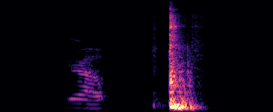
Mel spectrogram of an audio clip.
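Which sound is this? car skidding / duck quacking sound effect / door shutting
door shutting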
